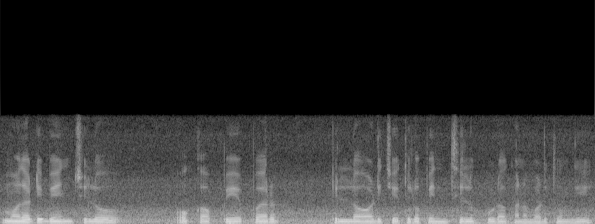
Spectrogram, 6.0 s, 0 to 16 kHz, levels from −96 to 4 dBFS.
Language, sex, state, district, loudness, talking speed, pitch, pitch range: Telugu, male, Telangana, Hyderabad, -17 LUFS, 100 wpm, 115 Hz, 110-120 Hz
